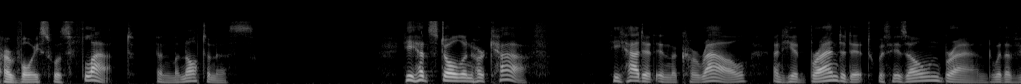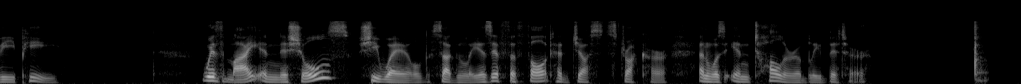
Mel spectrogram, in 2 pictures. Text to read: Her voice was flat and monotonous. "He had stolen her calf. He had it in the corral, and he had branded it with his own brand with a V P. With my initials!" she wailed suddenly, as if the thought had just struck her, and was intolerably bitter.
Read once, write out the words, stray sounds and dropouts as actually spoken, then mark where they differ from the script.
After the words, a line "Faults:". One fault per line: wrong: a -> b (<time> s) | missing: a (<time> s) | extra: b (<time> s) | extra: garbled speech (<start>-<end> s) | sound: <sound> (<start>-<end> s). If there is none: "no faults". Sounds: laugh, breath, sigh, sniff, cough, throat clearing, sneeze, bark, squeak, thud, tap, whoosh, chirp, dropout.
Her voice was flat and monotonous. "He had stolen her calf. He had it in the corral, and he had branded it with his own brand with a V P. With my initials!" she wailed suddenly, as if the thought had just struck her, and was intolerably bitter.
Faults:
sound: tap (19.9-20.1 s)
